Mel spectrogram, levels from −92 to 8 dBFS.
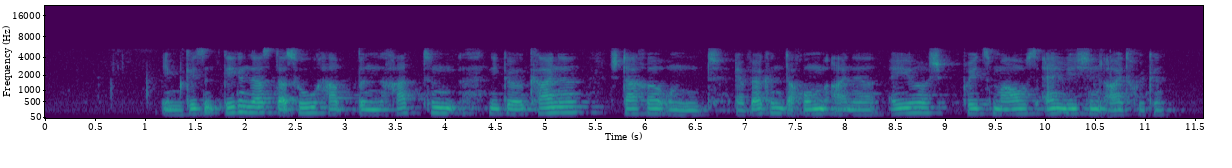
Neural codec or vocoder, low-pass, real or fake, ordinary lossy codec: none; 5.4 kHz; real; none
